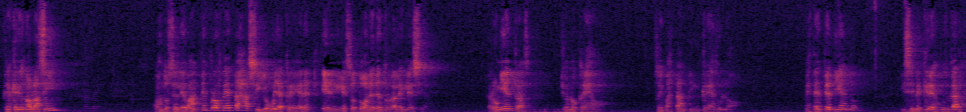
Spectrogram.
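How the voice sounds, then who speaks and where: A male pastor preaching a conversational sermon, often calling out to his congregation, with emphatic swings between raised and hushed delivery. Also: medium pitch, normal speed, pauses often. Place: church. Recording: roomy church hall, mic at a distance.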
